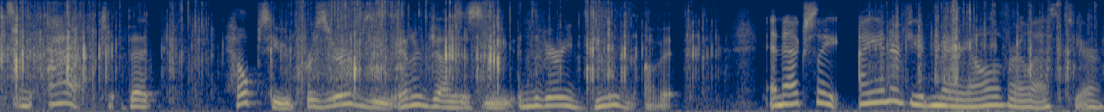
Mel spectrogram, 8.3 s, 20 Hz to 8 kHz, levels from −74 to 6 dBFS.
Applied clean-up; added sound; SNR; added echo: none; Tools; 6 dB; none.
